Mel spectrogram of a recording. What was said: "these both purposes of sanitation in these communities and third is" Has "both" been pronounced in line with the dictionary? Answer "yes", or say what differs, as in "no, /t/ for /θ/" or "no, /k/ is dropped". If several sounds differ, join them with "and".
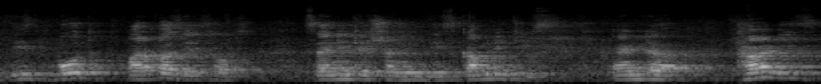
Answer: no, /t/ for /θ/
